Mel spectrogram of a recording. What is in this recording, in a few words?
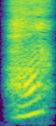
huh aggressive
